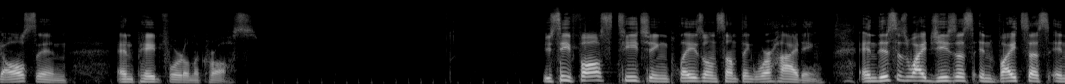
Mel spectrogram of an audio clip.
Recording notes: Recording of Sunday gathering on Nov 19th, 2023.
